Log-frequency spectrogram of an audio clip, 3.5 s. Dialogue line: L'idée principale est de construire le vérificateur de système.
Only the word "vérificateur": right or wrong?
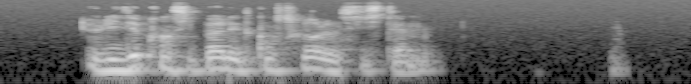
wrong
